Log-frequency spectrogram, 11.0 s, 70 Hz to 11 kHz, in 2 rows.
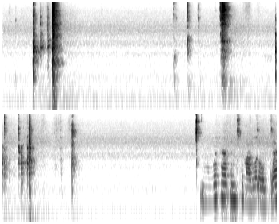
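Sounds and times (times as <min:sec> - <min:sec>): plastic plates clicking and knocking: 0:00.6 - 0:01.2.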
